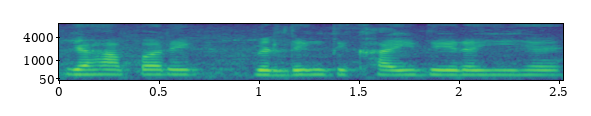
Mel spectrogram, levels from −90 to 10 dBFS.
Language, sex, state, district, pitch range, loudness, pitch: Hindi, female, Gujarat, Gandhinagar, 205-215 Hz, -17 LUFS, 205 Hz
